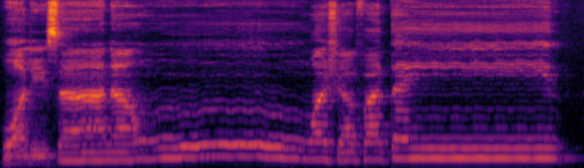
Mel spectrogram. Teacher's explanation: یا ساکن سے پہلے تا پر زبر تو یا لین کے بعد نون کی زیر کو وقف کی حالت میں ساکن کریں گے تو یہاں پر وقف کی حالت میں مد لین عارض ہوگی، 2 سے 3 الف تک کھینچ کر پڑھیں گے۔ · 2 زبر کی تنوین کے بعد واو حروف غیر معلوم میں سے ہے تو یہاں پر ادغام مع الغنہ ہوگا، یعنی غنہ کر کے پڑھیں گے۔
